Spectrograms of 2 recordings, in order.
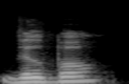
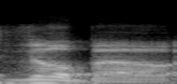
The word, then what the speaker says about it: VLBO: how do you say that vlbo lbo uh bilbo it's vilbo and that was kind of on the back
